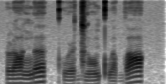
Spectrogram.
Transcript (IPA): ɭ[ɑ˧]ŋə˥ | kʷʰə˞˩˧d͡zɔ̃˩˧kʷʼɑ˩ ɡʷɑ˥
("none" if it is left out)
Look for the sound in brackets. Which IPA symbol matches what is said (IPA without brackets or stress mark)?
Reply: ɑ˧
